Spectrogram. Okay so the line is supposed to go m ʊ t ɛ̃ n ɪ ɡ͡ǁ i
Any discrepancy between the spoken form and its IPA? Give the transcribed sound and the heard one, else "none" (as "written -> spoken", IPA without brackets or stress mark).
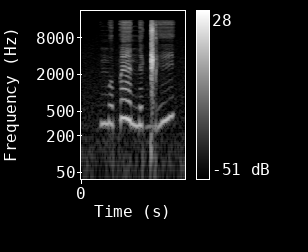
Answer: t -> p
